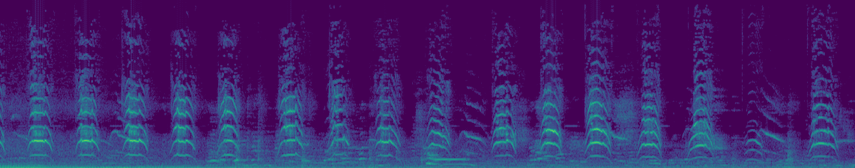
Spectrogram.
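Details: Baby cats seeing the world for the first time keep up a steady series of shrill, arched meows, roughly one every second for fourteen seconds, with a low murmur audible early on.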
